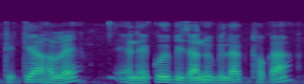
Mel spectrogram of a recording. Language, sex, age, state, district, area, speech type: Assamese, male, 60+, Assam, Golaghat, urban, spontaneous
